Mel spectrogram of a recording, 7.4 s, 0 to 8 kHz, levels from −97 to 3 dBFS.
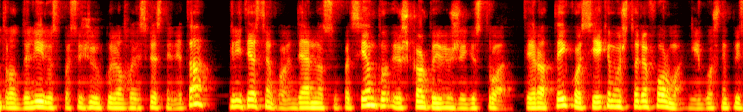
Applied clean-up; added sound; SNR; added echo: neural mask model DeepFilterNet 3.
